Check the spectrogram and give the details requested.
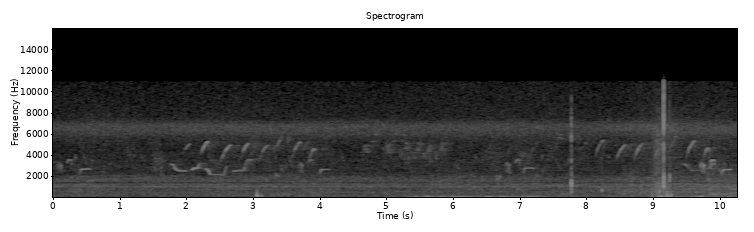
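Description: Faint bird calls: quick runs of short, up-curving chirps in two spells, over a faint hiss. A low rumble comes in about halfway through, and a single sharp click sounds about nine seconds in.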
